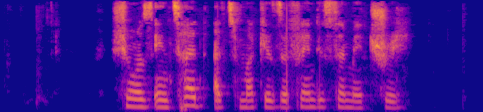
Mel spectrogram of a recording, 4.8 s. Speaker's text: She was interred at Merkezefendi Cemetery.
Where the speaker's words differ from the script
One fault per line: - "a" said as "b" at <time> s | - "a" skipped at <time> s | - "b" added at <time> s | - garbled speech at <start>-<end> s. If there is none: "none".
none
